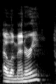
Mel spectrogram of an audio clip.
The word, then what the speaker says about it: elementary: So that's that NT, which in the US we say, we kind of drop the T. In the UK, you tend to pronounce it, right? – Yeah. So the full form would be elementary, but we don't really pronounce that schwa sound, the T-ri. We would connect it and say elementary.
